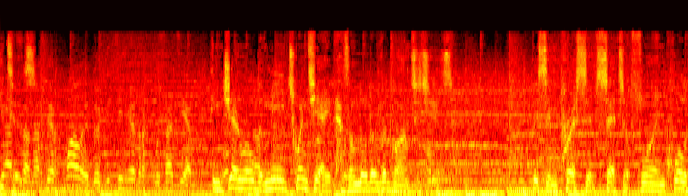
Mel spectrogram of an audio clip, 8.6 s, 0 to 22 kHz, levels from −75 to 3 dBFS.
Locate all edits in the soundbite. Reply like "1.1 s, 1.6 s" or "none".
2.8 s

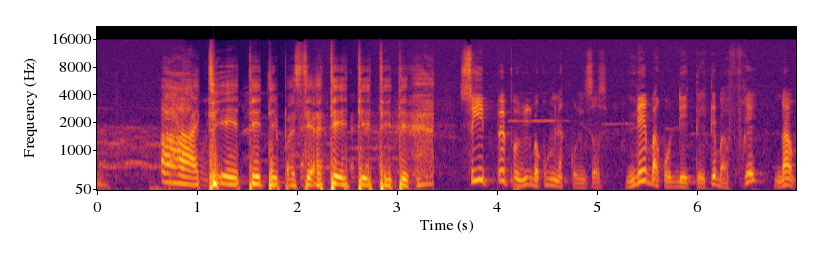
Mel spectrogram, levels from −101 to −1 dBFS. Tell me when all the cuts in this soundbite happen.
3.4 s

